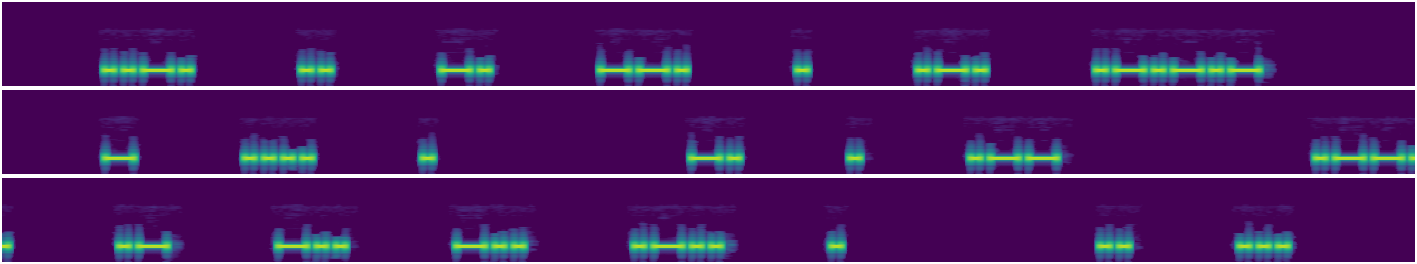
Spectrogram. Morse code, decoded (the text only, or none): FINGER. THE NEW PADDLE IS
